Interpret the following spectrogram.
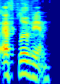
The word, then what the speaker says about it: effluvium: They were all without exception discussing the elovium. I'm going to see how to pronounce this. Elovium. Elovium. Okay. So effluvium.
